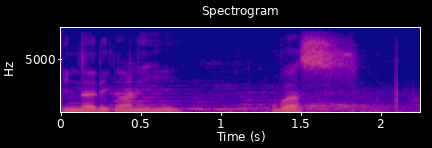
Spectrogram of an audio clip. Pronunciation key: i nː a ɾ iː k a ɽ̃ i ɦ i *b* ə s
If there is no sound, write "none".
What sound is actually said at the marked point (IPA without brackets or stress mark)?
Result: b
